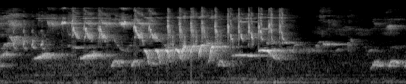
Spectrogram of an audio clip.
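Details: Black-browed reed warbler singing actively as a tutor bird for training other songbirds; short whistles lead into a loud burst of harsh, grating, rapid churring notes, then a quieter pause and a final whistle.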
